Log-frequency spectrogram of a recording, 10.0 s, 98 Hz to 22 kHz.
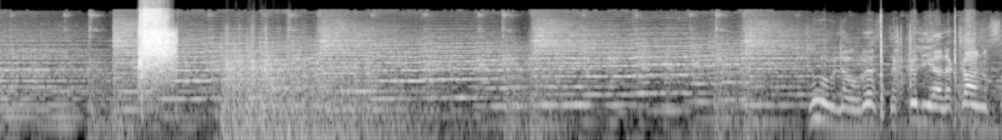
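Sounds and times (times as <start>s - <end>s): dramatic score with sustained tones: 1.2s - 7.2s
loud short swish: 1.4s - 2.1s.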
